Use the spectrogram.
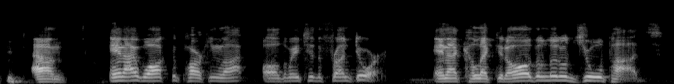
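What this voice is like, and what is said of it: Sore, strained voice. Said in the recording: “my voice is still sore from singing last night”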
